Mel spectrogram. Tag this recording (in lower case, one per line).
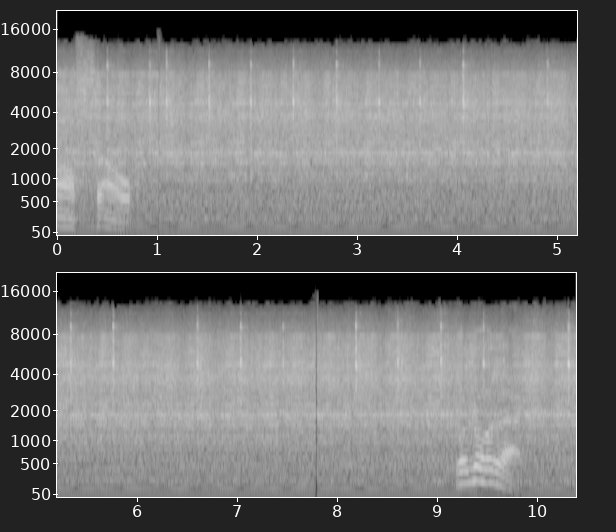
speech
engine
tools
